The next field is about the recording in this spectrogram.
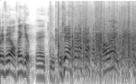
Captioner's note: applause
